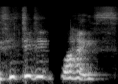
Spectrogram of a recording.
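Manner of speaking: high, loud, slow laughing.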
